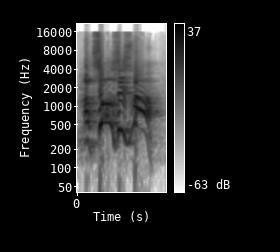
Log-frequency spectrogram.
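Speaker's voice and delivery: high, sharp call at an approaching stranger; guard's challenge. Retold or imitated. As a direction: bark the challenge from the guard post. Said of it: "so I would say".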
